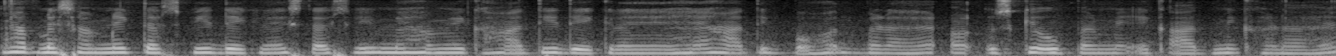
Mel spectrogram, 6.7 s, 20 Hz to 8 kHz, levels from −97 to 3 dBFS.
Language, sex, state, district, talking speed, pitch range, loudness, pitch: Hindi, female, Uttar Pradesh, Etah, 250 wpm, 195-220 Hz, -30 LUFS, 210 Hz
